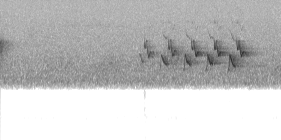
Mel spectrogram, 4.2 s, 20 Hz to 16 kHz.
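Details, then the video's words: Kentucky warbler singing in May 2014 at Land Between the Lakes, Kentucky: a rich, rolling run of about six quick two-note churree phrases in under two seconds, over faint hiss, with a Northern Parula singing nearby. "Kentucky Warbler"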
